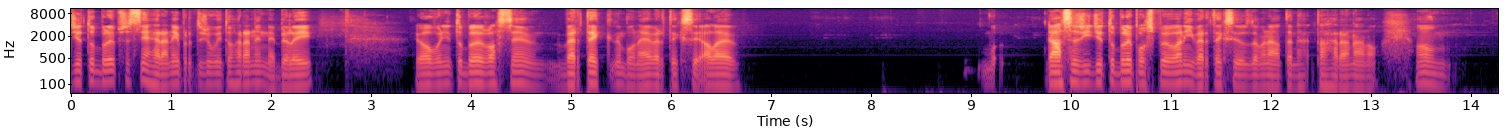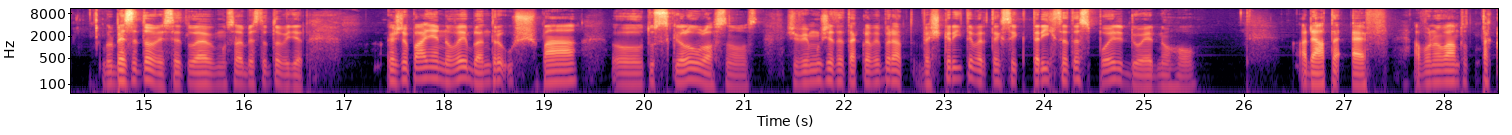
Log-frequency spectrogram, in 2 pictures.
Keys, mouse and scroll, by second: 19.9 middle click, 20.5 middle click, 23.6 middle click, 24.5 middle click, 27.7 middle click, 27.7 f.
